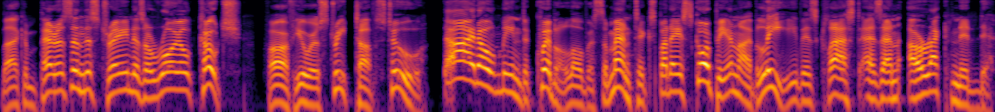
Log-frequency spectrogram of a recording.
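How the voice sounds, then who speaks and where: A man's voice: a little high, sing-song, normal speed, few pauses, a bit bright, no room sound, studio quality. A man voicing a pompous, oblivious 1940s-style superhero in a video game, with theatrical, formal and fussy earnest delivery. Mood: huffy, pedantic. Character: pompous, oblivious, old-fashioned 1940s Golden Age superhero. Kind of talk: 1940s radio-serial style game voice acting.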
